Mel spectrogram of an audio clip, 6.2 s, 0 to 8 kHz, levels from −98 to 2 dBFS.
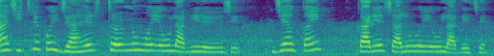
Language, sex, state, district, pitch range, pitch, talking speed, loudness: Gujarati, female, Gujarat, Valsad, 250-325 Hz, 280 Hz, 165 wpm, -20 LUFS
